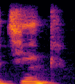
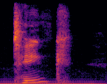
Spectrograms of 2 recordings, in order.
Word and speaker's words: think: times what do you think okay very good let's take a look at um three words okay uh first up this very last one instead of tink the word is think what do you think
